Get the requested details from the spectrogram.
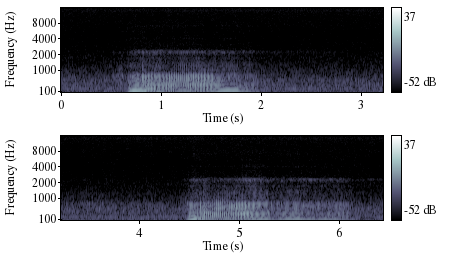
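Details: Snoring during sleep, from a sleep-aid ASMR recording: two slow, low, rattling inspiratory snores over a steady background hum.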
